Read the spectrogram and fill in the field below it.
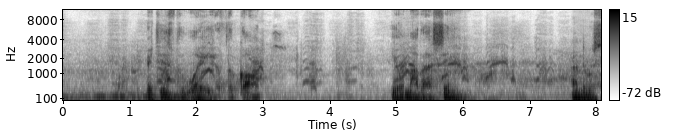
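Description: A young woman speaks in anguish, sobbing and crying out.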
